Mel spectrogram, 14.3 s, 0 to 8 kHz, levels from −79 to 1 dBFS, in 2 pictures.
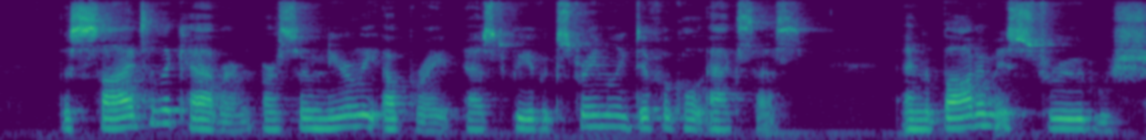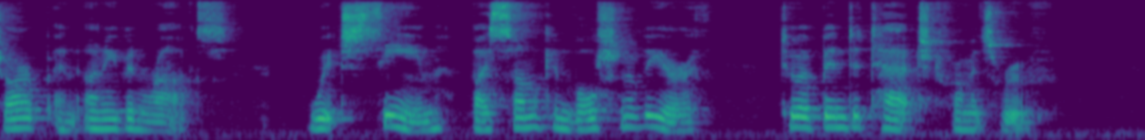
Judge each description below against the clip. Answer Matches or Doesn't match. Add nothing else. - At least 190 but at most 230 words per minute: Doesn't match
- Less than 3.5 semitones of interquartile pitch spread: Matches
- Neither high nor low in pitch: Matches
